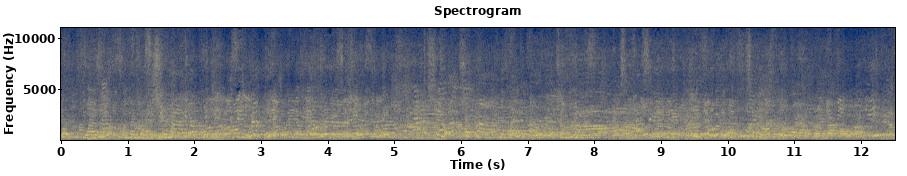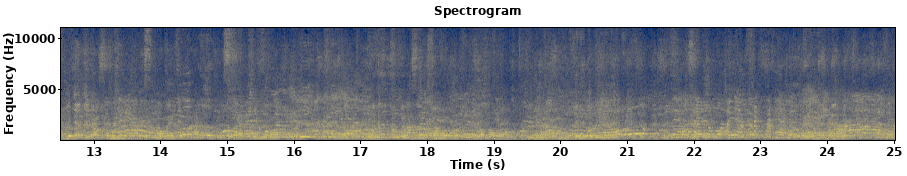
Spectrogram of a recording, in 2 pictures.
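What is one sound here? A crowd of people chatter all around in an echoing room.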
